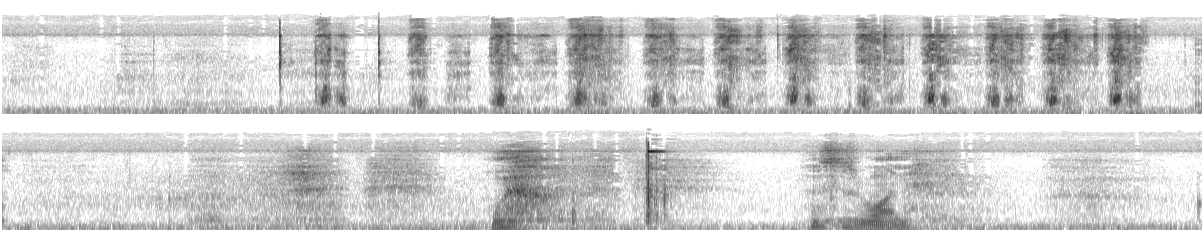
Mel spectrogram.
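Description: Quick repeated scraping strokes of a metal striker on a magnesium bar, about fourteen strokes at roughly three a second, shaving off magnesium dust for fire lighting.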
